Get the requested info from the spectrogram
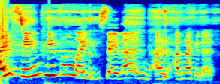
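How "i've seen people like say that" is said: high, slow, laughing through the words. Real, not acted. Caught talking about herself in third person, laughing. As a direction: giggle out an excuse.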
